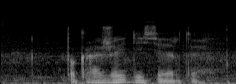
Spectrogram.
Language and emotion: Russian, neutral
